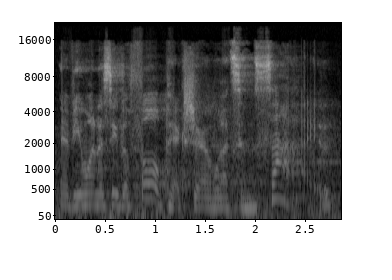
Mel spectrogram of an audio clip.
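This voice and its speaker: A woman's voice: mid-range voice, sing-song, normal speed, a bit bright, a little hiss or hum. An actress playing a playful, sly cat-girl trickster in a fantasy video game, with a teasing, breezy, theatrical delivery. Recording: echoing game audio under music.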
